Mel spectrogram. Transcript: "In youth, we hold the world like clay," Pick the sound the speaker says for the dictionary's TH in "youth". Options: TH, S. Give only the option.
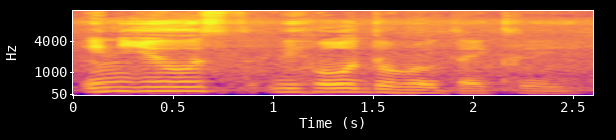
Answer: S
